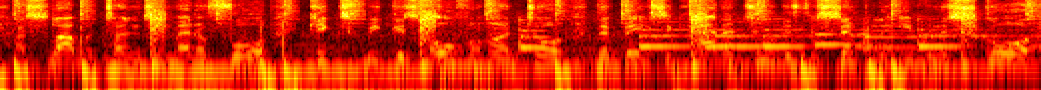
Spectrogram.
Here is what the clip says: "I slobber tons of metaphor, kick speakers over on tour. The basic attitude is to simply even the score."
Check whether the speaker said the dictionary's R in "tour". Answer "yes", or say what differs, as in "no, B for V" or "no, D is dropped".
no, L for R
